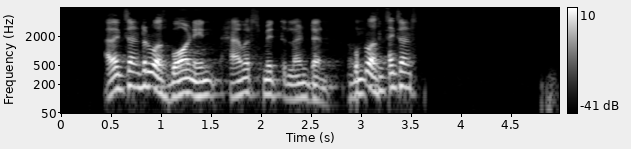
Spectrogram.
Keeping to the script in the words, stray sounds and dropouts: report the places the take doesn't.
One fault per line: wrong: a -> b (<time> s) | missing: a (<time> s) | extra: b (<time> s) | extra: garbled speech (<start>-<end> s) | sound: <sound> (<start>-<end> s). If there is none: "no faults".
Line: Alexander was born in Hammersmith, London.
extra: garbled speech (2.9-3.6 s)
